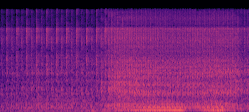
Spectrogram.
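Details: Heavy, hammering knock about three and a half a second, growing louder and faster as the engine is revved hard; suspected rod knock, not confirmed.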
